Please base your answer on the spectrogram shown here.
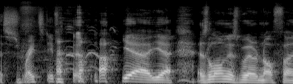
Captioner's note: laughing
